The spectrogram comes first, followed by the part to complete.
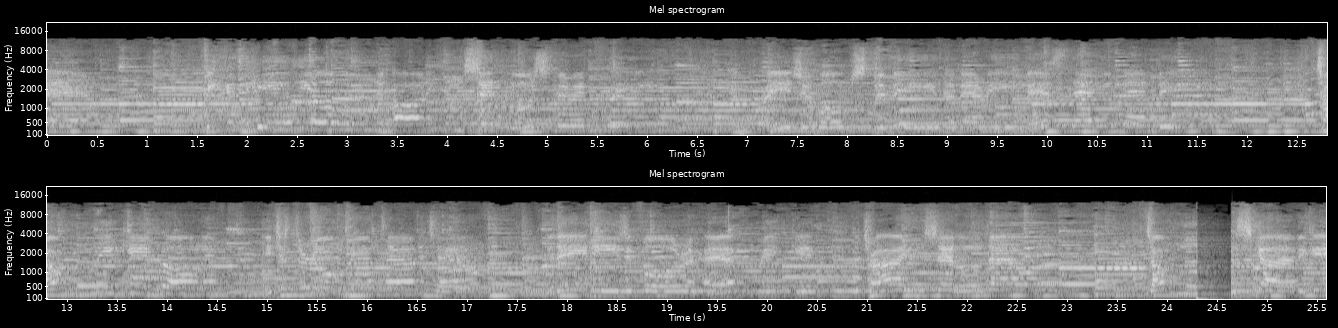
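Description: Steel-string dreadnought acoustic guitar being played, a steady instrumental passage between the sung verses of a folk song.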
